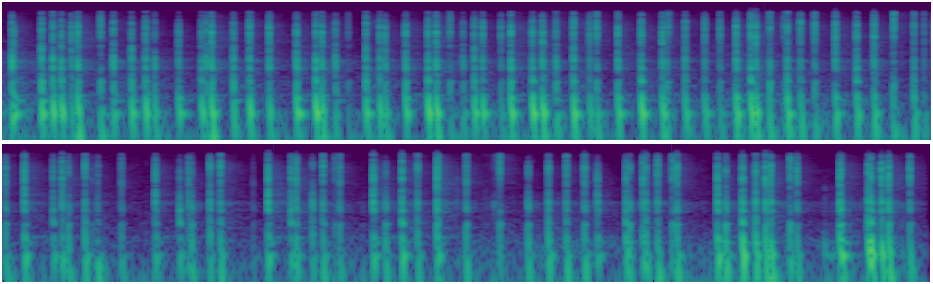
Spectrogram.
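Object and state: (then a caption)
Small cardboard box. Long blue nails tap and scratch fast on a small, hollow white cardboard box with a blue pattern, held upright close to the mic. The result is a dense, rapid stream of crisp, dry clicks with a hollow low body and bright scratchy edges. Each tap dies away almost instantly.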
